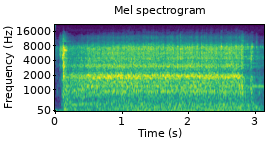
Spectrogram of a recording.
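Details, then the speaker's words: White 4-150 tractor that cranks but won't run after sitting, tried again after redoing the battery connections: starter churns about three seconds with no firing stroke. Owner later thinks the fuel lost its prime. "I don't think that's what was doing it I think it just lost Prime for some reason"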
